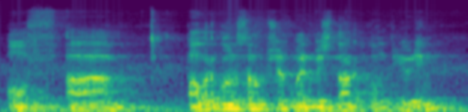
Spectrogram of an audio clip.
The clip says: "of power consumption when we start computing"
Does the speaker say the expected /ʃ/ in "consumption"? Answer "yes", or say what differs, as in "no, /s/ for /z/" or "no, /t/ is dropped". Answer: yes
